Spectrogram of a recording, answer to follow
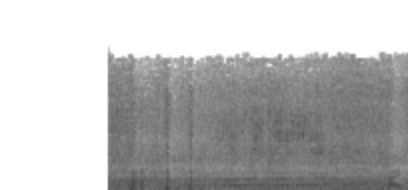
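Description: Road traffic with vehicle horns, starting abruptly about a second in: three quick short toots, then a longer steady honk lasting about a second.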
